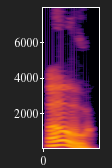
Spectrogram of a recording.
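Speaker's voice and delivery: high startled little oh; mimicking her startled oh; mock exclaim. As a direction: imitate a sudden faint cry. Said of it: "you says".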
